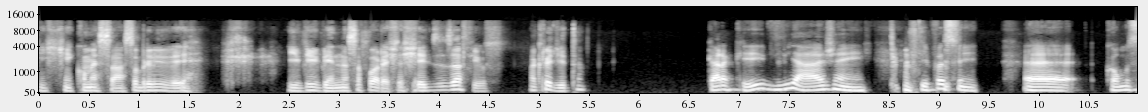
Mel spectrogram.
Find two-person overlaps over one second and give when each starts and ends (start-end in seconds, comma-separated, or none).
none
